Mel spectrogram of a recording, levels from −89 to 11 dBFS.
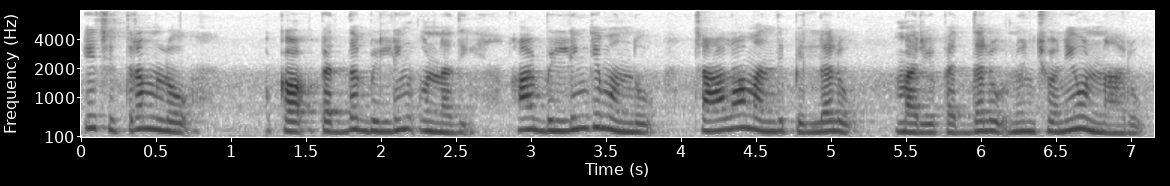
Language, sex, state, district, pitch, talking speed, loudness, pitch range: Telugu, female, Telangana, Hyderabad, 225 Hz, 135 wpm, -18 LUFS, 205-260 Hz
